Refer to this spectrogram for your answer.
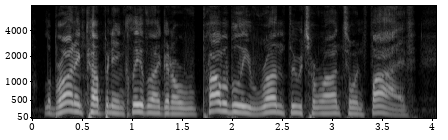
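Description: This man talks at a fairly quick pace with a high pitch and ordinary pitch variation. The recording is very clean, with a silent background. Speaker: sports podcast host. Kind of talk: solo podcast monologue. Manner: animated.

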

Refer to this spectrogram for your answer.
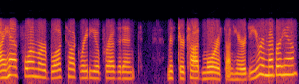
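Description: A woman's unremarkable speaking voice of medium pitch, moderate in pace, with lively intonation. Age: 40s. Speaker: internet radio host. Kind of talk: casual chat. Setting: online call-in show via Skype.

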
